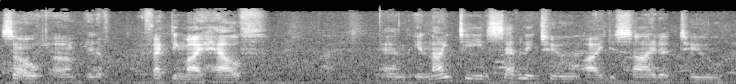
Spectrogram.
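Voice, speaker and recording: At a fairly slow pace, a man with a medium pitch speaks amid audible room echo and noticeable background noise. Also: ordinary pitch variation. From Budapest, Hungary. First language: Hungarian. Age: 70s. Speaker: nonprofit founder, activist. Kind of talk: public talk to activist group.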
